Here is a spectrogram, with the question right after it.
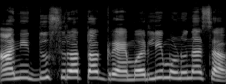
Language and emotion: Goan Konkani, neutral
